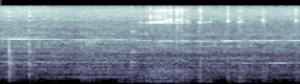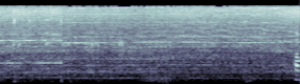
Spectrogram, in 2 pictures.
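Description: Electric hand mixer running steadily with a motor whine, its beaters working beaten egg into creamed butter and sugar in a glass bowl.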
